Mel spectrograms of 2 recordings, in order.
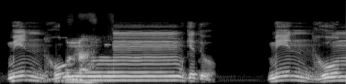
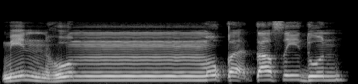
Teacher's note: Cara terakhir, apabila setelah ditasdid atau digabungkan, maka ketika membaca dhammah ke mim tasdid ini disertai dengung. Disertai gunnah.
